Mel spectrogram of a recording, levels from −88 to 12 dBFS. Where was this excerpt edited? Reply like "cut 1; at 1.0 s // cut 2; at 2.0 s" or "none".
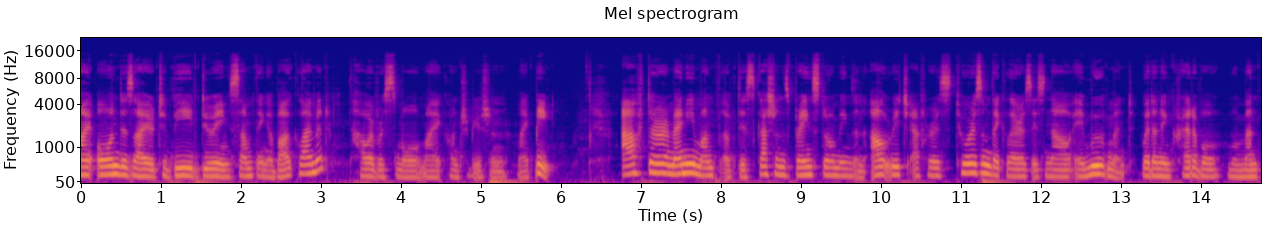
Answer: cut 1; at 9.6 s // cut 2; at 13.2 s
